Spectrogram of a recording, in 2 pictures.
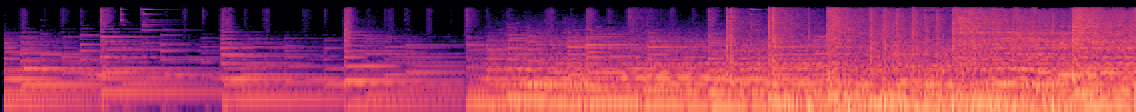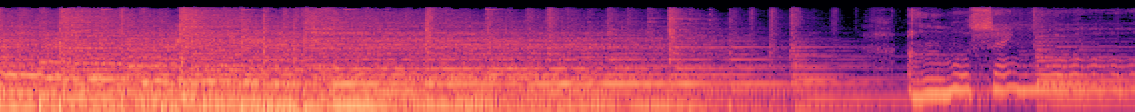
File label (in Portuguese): aniversário amiga gospel, Aniversário de Amiga Gospel – Voz Feminina; Telemensagens para todas as ocasiões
